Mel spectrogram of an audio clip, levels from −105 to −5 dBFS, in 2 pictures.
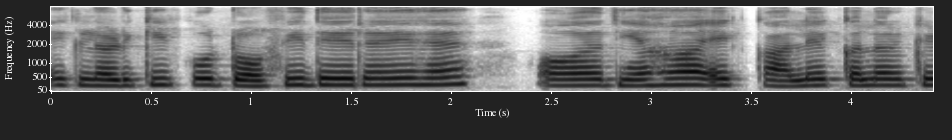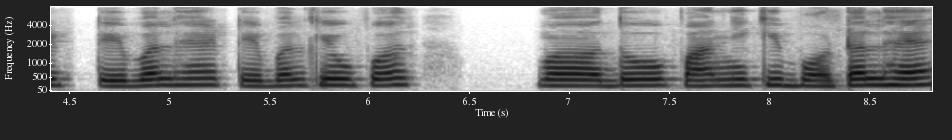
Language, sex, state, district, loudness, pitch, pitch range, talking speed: Hindi, female, Bihar, Madhepura, -17 LUFS, 220 Hz, 210-230 Hz, 155 wpm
